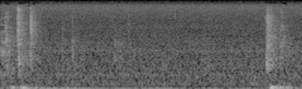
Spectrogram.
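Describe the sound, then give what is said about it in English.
Two sharp keystrokes on a computer keyboard, spaced well apart, with a faint background hum and no one speaking. “If my keyboard will work.”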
